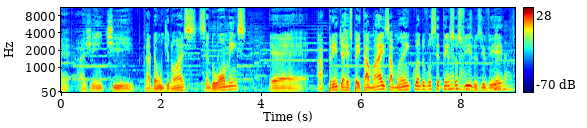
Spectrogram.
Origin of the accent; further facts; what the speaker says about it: Maringá, Paraná, Brazil; moved away as an adult; Eu vim de Maringá. Em 94 eu vim de Maringá para trabalhar no rádio aqui, né?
